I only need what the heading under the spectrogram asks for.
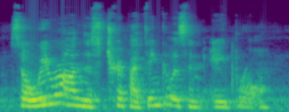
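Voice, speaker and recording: Noticeable background noise is present as a woman talks. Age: 60s. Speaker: retired teacher and homesteading vlogger. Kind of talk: casual chat.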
